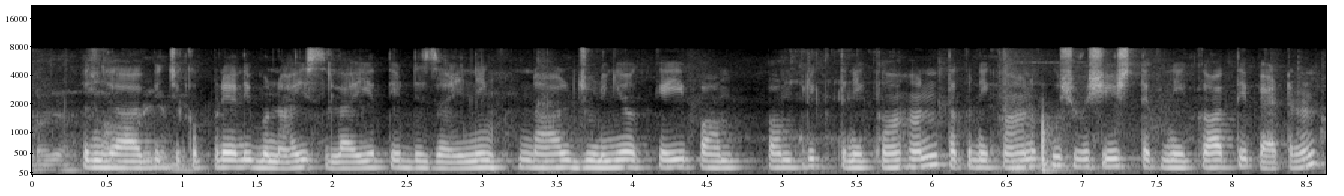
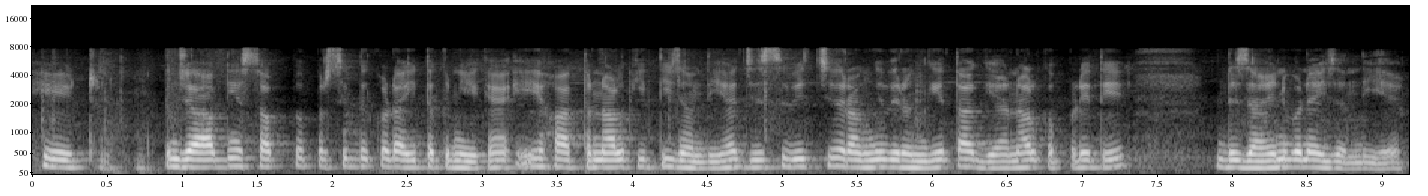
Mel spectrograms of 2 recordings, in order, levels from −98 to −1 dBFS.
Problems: constant background noise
